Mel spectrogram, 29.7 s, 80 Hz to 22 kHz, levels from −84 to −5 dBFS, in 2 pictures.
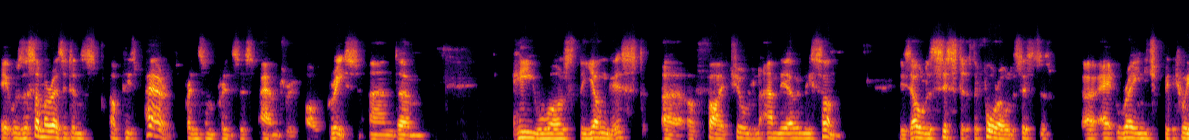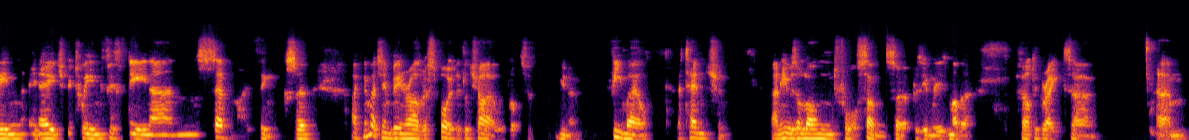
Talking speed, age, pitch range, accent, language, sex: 160 wpm, 40-59, 125-155 Hz, British, English, male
